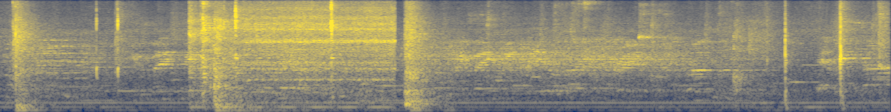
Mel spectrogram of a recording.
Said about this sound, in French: À chaque table, deux chaises, mais juste une personne et son ordinateur. Ça pianote de tous les côtés. Ils sont là, les internautes.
